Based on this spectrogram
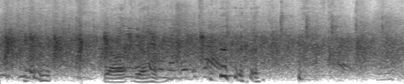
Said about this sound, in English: We could keep applauding. This doesn't have to stop.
